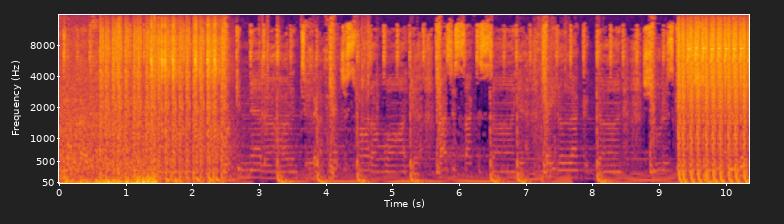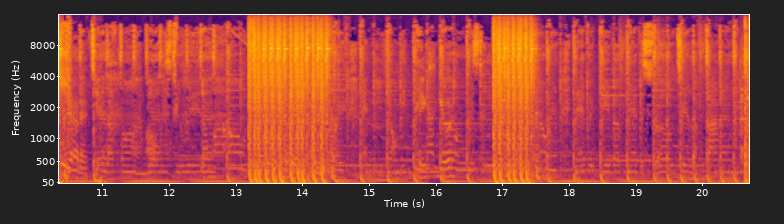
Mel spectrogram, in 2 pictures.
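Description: Gunfire in the PUBG Mobile game comes as bursts of rapid automatic shots with single cracks between them, loud and close, with quieter gaps and game effects in between.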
